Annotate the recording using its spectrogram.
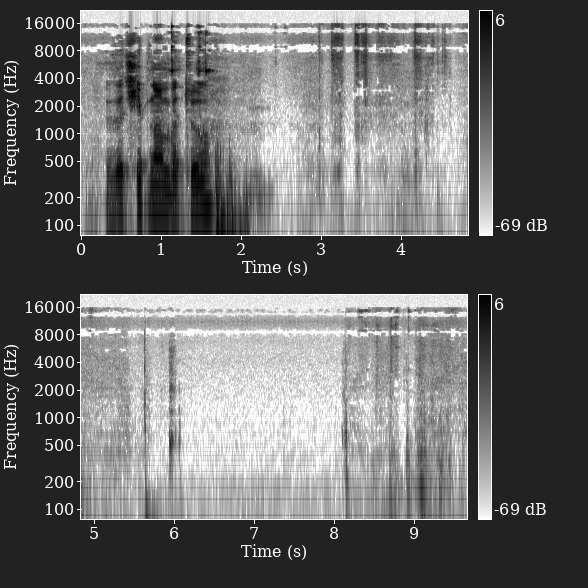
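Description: Small metal lens parts click and clink softly as they are handled.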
